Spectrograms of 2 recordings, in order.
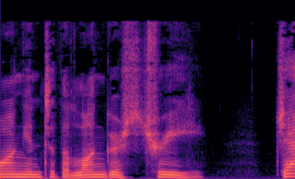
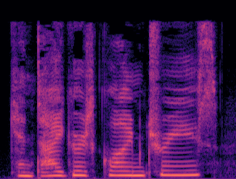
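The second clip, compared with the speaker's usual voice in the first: Annie asking; 8 semitones higher than usual. A narrator's reading. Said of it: "asked Annie".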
